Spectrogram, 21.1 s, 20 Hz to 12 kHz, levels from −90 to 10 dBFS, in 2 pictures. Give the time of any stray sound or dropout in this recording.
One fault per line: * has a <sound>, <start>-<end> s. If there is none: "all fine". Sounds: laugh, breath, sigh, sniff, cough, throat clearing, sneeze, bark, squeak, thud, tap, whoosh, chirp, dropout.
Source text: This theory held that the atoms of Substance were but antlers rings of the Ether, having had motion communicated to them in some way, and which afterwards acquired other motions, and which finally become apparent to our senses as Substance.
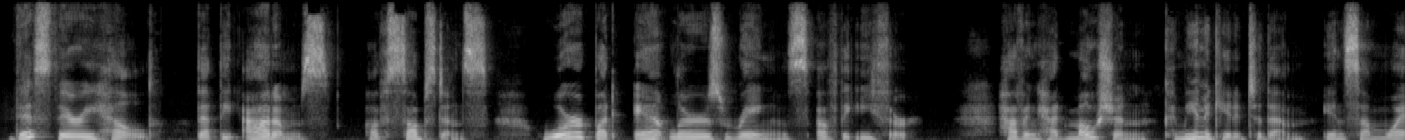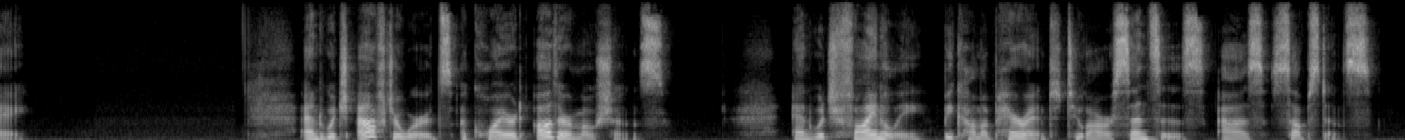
all fine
